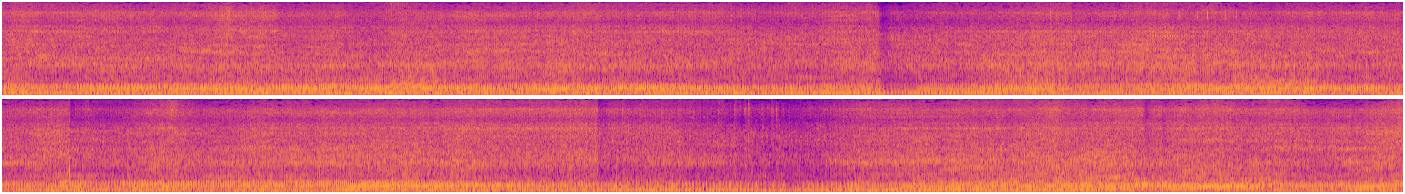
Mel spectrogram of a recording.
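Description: KTM EXC enduro motorcycle engine running hard on a dirt track, revving up and down through the corners and gear changes, heard close up from the bike's own camera. The throttle is briefly shut twice, about nine seconds in and again near twenty-two seconds.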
